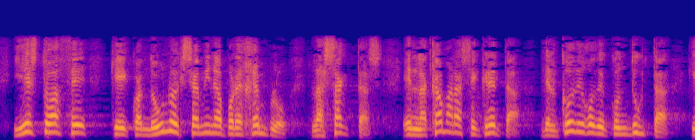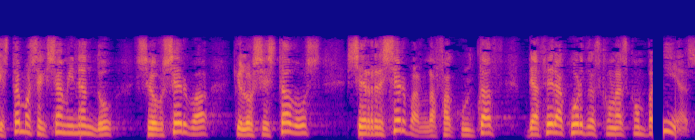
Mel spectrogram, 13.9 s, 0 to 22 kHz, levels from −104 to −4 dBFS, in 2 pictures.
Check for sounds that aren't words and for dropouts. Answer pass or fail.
fail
